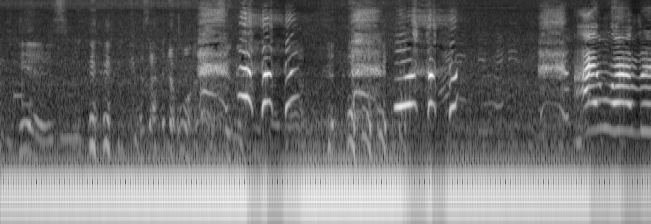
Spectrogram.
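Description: Jeep Wrangler engine idling with a steady low rumble, under people talking.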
